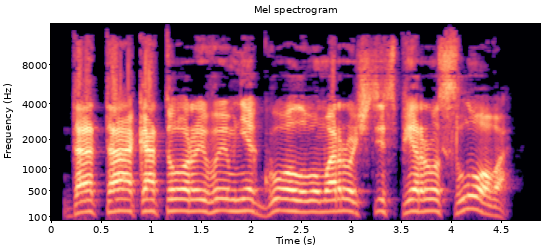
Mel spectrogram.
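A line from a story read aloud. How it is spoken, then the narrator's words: Growled. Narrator (Russian): прорычал пистон девятый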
